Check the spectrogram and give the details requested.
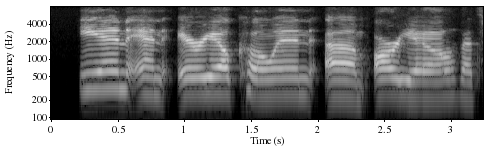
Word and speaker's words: Arielle: for tout wars ian and arielle cohen um arielle that's how you pronounce his name they tied for first and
